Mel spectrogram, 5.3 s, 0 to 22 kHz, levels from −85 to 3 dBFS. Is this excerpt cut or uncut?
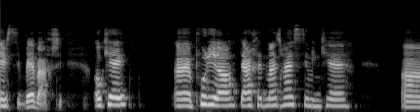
cut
